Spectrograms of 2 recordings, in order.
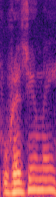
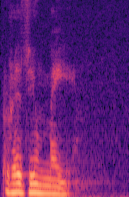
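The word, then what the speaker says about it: résumé: This word resume has two pronunciations. One is British, another is American. The British pronounce it like resume.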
